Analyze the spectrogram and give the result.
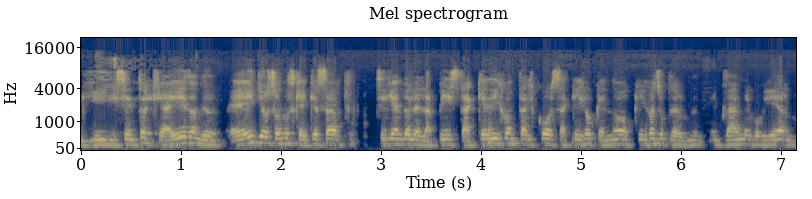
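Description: This man's fairly high voice has a dark, mellow tone, somewhat breathy, with fairly even intonation. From Colombia, small town. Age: 30s. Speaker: performing artist and cultural researcher. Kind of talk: casual chat.

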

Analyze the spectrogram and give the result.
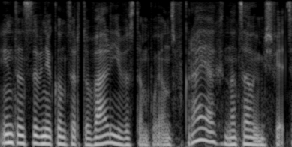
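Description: At a moderate pace, a woman speaks in a very deep, low pitch with a dark, mellow tone and ordinary pitch variation. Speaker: radio host. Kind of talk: radio show presentation. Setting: radio studio.

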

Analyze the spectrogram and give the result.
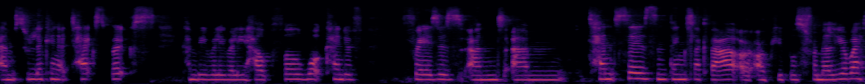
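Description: A woman with a Northern Irish accent speaks at a moderate pace in a fairly high, somewhat breathy voice. Her intonation is flat and monotone. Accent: Northern Irish, Hillsborough area. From Northern Ireland. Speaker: former language assistant and teacher. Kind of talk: casual interview chat giving advice.

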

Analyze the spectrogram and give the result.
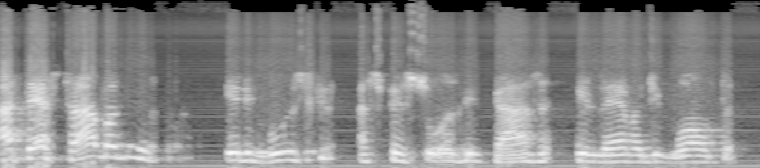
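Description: Using lively intonation, a man with a high pitch talks at a very slow pace. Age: 80s+. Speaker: retired businessman and campaign founder. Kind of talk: radio interview; appeal to listeners.

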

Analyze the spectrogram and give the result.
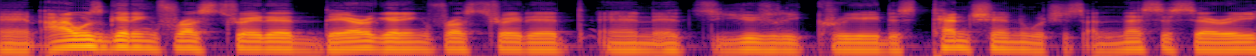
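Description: Recorded very cleanly against a silent background, a man with a non-native accent talks at a moderate pace in a very deep, low voice, his loudness swinging widely and his speech hardly pausing. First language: not English. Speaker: headshot photographer. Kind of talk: solo podcast monologue.

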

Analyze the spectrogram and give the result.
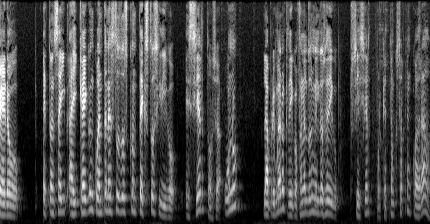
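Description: On a very clean recording with a silent background, a man with a Mexican accent talks at a very fast pace in a high, bright, sharp voice with big swings in loudness. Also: ordinary pitch variation. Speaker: public servant. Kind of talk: casual interview chat.

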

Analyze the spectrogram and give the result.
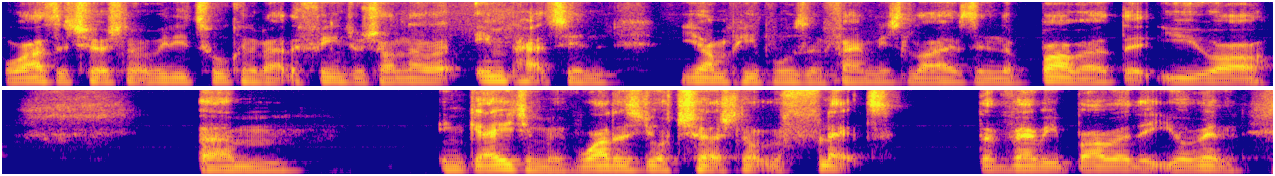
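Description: A man's fairly low, somewhat breathy voice in a London accent, monotone and flat at a moderate pace, on a very clean recording with a silent background. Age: 40s. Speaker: author and youth worker. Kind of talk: interview.

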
